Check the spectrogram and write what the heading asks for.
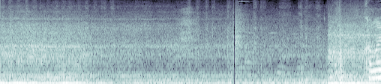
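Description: A steady low rumble with a hiss over it, louder for the first two seconds and then fading to a faint background.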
